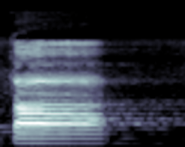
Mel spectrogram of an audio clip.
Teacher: তায়ের মাখরাজ জিবের আগা সামনের উপরে দুই দাঁতের গোড়ার সঙ্গে লাগিয়ে উচ্চারিত হয় তা। ত, দাল, তা একই মাখরাজ, কিন্তু ত হবে পুর, অর্থাৎ মোটা করে বলতে হবে, তা বারিক, দাল বারিক, অর্থাৎ পাতলা করে বলতে হবে।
